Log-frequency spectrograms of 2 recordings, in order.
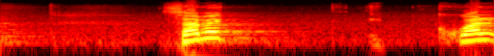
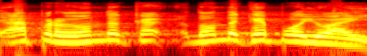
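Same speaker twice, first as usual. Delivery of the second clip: plain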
